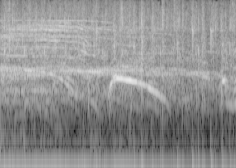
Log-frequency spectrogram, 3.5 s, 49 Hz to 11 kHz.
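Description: A crowd at a youth baseball game cheers on the 12-year-olds, clapping steadily, with shrill whistles and high shouts cutting through; the noise swells briefly in the middle before settling back to a lively roar.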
